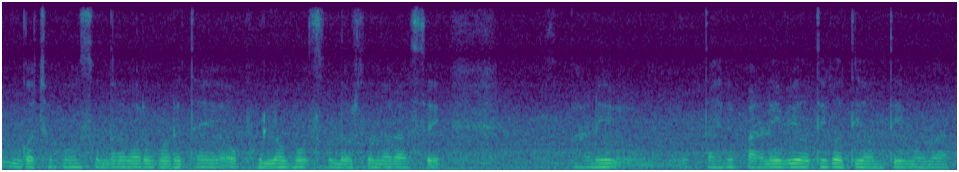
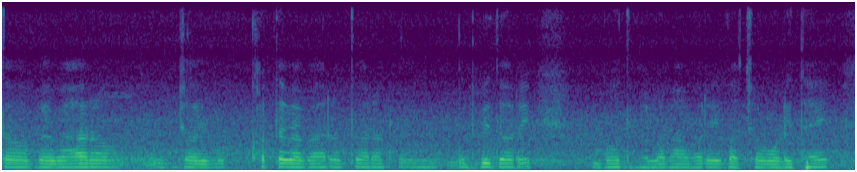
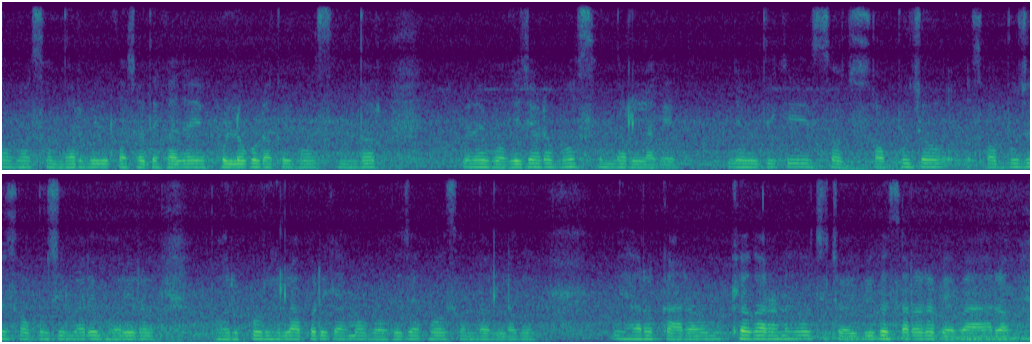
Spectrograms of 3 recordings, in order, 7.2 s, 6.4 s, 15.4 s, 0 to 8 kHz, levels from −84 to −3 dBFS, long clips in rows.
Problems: constant background noise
